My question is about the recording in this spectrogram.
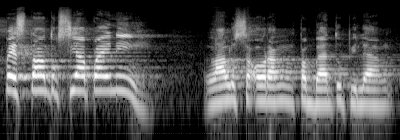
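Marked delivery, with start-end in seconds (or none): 0.1-1.6 high, loud indignant question; elder son's high, loud angry demand. Retold or imitated. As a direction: demand it like an offended son. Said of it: "Lalu dia marah".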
